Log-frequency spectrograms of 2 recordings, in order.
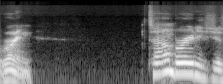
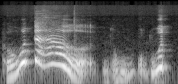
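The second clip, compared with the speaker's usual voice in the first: drawn-out, much higher disbelief; incredulous; 7 semitones higher, slower than usual. Real, not acted. Streamer reads a baffling comment, slow high disbelief. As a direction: react as if the comment makes no sense, slowly.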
